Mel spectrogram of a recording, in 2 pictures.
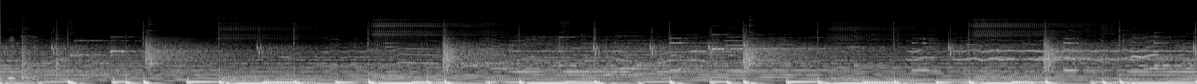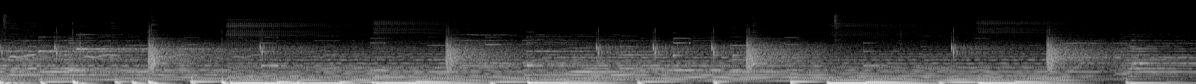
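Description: A full, bass-heavy music track plays loud and close, with a steady thumping beat and sharp percussive hits, running continuously before thinning out slightly near the end.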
